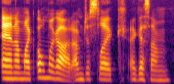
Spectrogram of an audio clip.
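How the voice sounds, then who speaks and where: A woman's voice: mid-range voice, brisk, dry recording. A woman from Sweden, a native Swedish speaker, chatting informally and animatedly as a podcast guest. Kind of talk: casual chat.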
